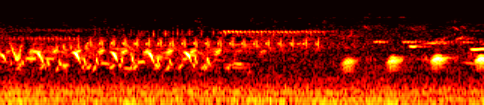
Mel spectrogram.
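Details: Lark bunting song in open country: a string of repeated buzzy slurred notes about four per second, then a few separate clear whistled notes, over steady low background hiss.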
